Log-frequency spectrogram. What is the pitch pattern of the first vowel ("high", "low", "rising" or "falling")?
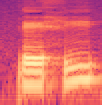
low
